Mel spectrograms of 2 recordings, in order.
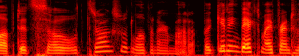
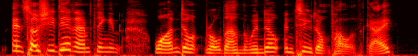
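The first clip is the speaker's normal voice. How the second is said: normal talking voice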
